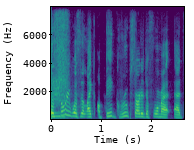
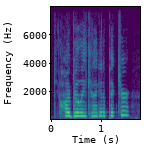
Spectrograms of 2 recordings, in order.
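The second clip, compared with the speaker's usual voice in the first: put-on meek voice, quieter and faster; 3 semitones higher, 5 dB quieter than usual. Retelling a fan asking Billy for a picture, imitating a meek fan. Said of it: "this like really meek".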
